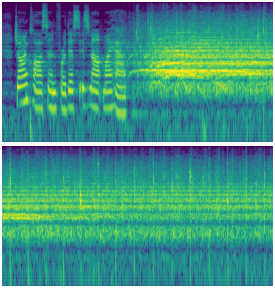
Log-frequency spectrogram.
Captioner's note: applause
